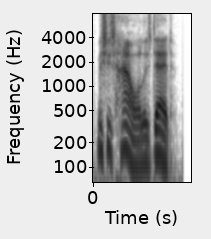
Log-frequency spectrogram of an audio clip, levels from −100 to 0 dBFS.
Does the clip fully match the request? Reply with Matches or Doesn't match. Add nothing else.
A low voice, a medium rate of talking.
Matches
